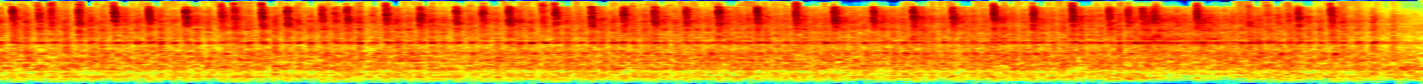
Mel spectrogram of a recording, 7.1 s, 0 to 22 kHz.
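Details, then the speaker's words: 2008 KTM 250 XC two-stroke woods bike, just acquired in a trade: fast, sharp metallic rattle about four times a second over a high, busy idle; crunchy internal engine knock, cause unclear. "Oh man, it sounds terrible."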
